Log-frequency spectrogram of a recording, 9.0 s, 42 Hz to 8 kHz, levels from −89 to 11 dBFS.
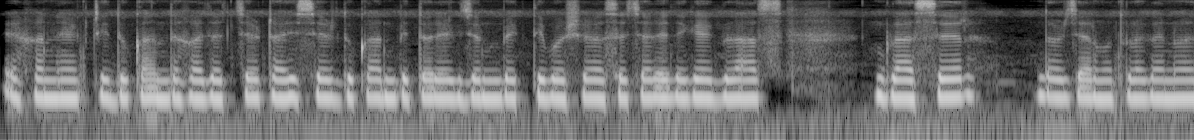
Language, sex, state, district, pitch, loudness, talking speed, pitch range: Bengali, female, Assam, Hailakandi, 200 Hz, -14 LUFS, 140 wpm, 195-205 Hz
